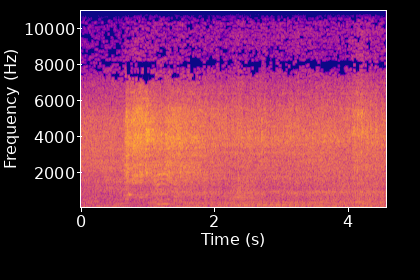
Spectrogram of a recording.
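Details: Yamaha Jupiter Z1 with CR7 alarm installed, started via alarm/switch: engine fires at once and settles into an even, steady single-cylinder idle with no misses or knocks; normal idle.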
